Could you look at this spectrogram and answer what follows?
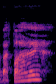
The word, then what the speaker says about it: Vafa: Today we are going to be talking to Sara Vafa.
